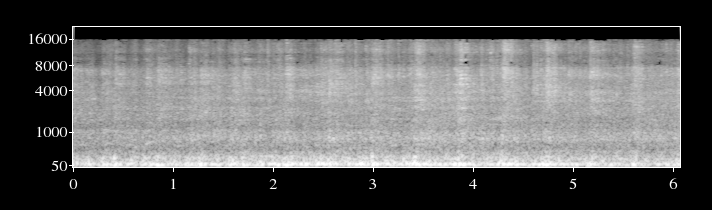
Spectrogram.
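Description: Freight train's tank cars rolling past, a steady low rumble with the steel wheels clacking on the rails.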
